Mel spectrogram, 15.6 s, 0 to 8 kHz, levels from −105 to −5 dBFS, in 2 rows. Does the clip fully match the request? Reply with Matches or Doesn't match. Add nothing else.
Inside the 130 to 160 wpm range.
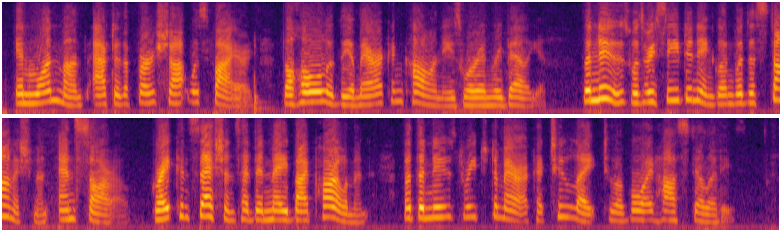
Doesn't match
